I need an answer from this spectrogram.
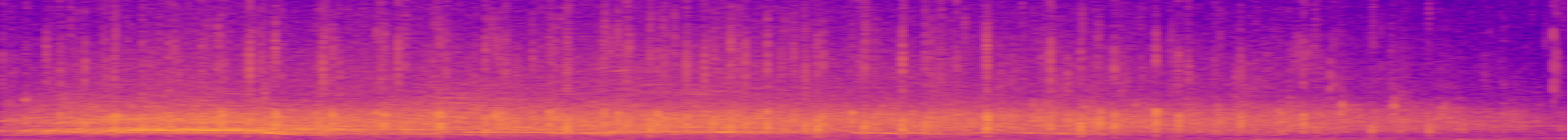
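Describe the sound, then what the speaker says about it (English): Audience at a high school graduation ceremony breaks into sustained applause, many hands clapping steadily for several seconds with a few cheers, fading gradually toward the end. "if I could get a quick round of applause for Ms. Sandra Thompson and Mr. Jay Dufour."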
